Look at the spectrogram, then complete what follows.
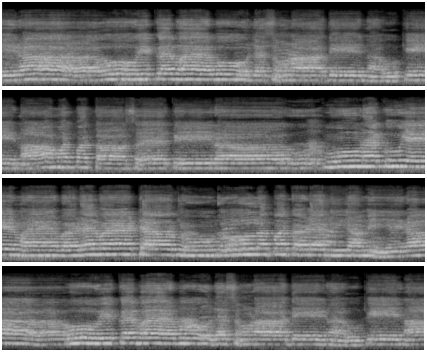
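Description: Several women singing a Haryanvi jakdi folk song together, unaccompanied, in a steady chant-like melody.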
